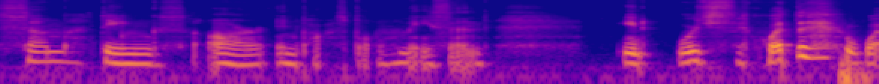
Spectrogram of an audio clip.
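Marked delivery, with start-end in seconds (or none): none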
